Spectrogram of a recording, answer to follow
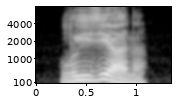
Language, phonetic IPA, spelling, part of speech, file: Russian, [ɫʊɪzʲɪˈanə], Луизиана, proper noun, Ru-Луизиана.ogg
- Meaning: Louisiana (a state in the Deep South and South Central regions of the United States)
